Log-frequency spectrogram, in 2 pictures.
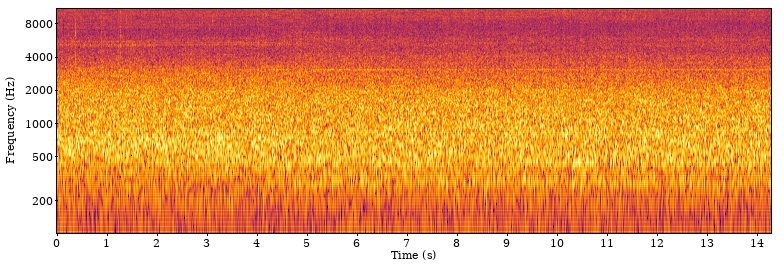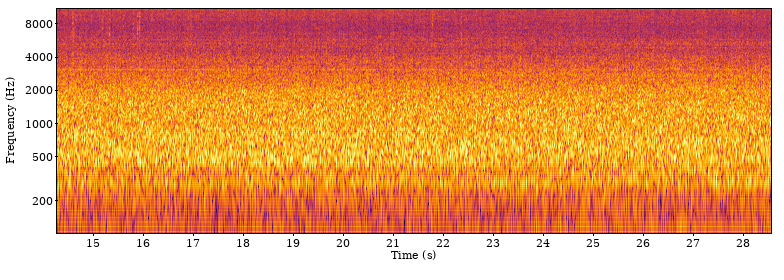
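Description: Boeing 747-400F flight deck in flight: a steady, loud rush of air with a low hum beneath, unchanging throughout.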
